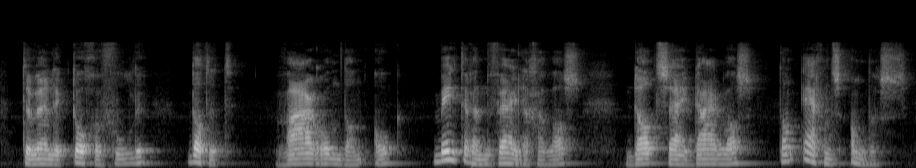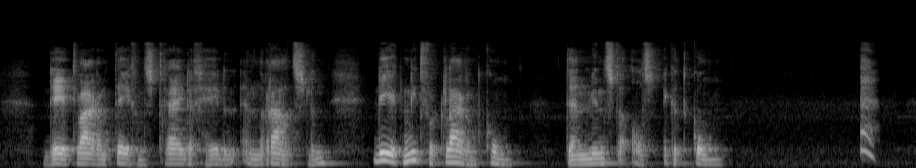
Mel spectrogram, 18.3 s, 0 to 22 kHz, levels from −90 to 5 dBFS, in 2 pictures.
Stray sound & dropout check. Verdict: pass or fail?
fail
